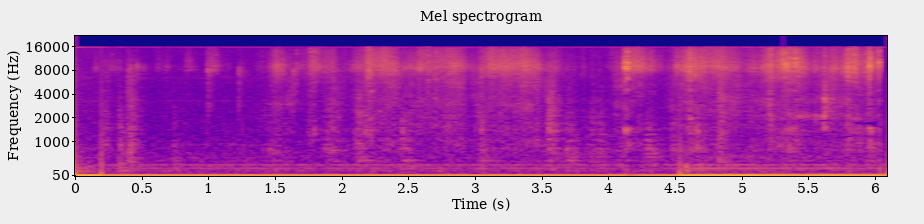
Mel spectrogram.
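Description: Wire balloon whisk beating butter and sugar in a stainless steel bowl: repeated irregular scraping strokes of the wires against the metal, starting about a second and a half in. A steady low electrical hum runs underneath and is the loudest sound.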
